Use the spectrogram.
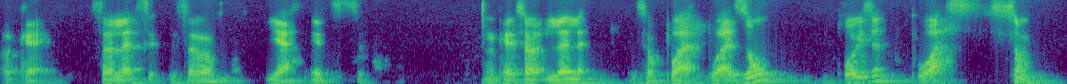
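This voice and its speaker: A man teaching French pronunciation in an online group class, patiently repeating words slowly for learners. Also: medium pitch, expressive, darkish tone, husky, lo-fi sound.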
